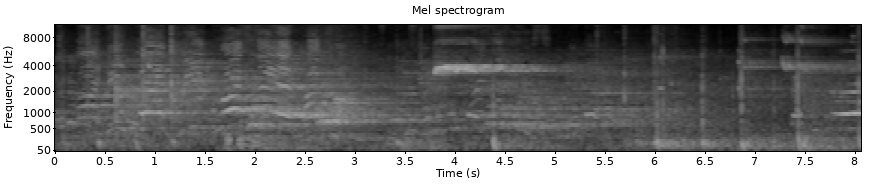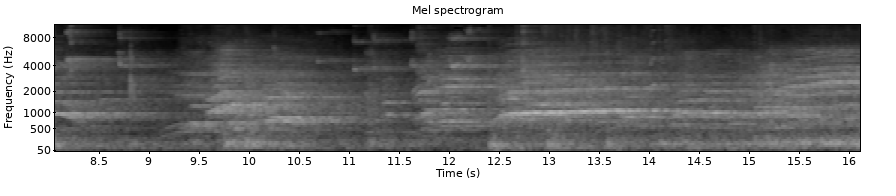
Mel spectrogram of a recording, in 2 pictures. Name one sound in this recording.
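A basketball thumps as it bounces on the floor.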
